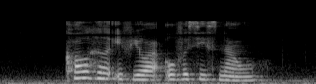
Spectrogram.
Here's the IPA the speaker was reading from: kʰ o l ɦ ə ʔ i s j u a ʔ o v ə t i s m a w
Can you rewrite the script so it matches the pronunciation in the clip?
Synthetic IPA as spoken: kʰ ɔ l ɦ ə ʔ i f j u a ʔ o v ə s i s n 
